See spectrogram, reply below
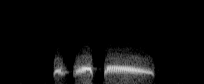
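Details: Three-note phrase from a male spotted dove, used to attract birds to a trap. Two short separated coos lead into a long, smooth, level hooting note. No other sounds.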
